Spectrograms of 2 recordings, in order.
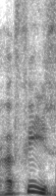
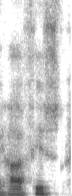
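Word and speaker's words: Hafez: happen you see that hais or hais as it should probably be pronounced but in ger the Germans always say hais what he did what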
